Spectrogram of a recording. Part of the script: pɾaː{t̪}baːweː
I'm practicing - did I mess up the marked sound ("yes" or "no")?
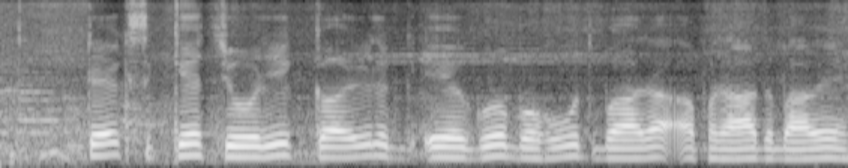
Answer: yes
